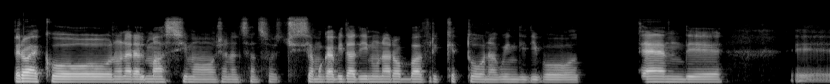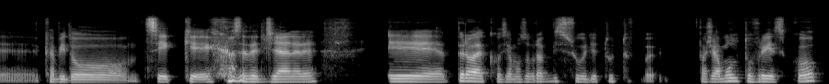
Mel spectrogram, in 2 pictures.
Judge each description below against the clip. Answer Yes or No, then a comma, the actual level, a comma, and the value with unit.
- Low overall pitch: Yes, low, 125 Hz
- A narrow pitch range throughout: Yes, narrow, 1.5 semitones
